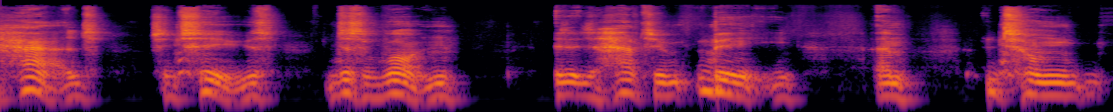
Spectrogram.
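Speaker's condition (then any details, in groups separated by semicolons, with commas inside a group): Down syndrome; from birth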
